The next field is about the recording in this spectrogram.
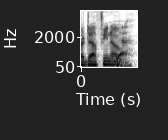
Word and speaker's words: Delfino: That was waiting for, I think I pronounced it, Delfino Square? – Yes. Or Delfino, yeah, Delfino Square, yeah.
